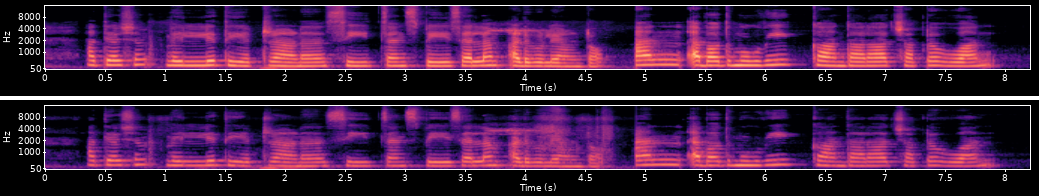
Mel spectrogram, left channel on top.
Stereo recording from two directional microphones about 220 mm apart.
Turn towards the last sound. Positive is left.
turn(degrees=35)  # may be behind; listen again after turning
